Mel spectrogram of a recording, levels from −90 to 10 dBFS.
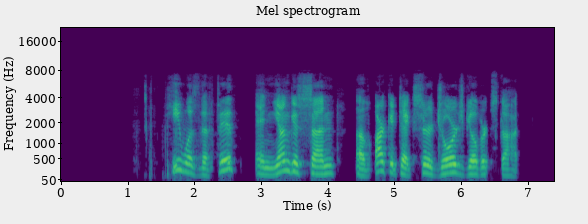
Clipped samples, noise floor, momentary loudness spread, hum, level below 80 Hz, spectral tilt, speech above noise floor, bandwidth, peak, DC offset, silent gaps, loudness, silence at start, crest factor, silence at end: under 0.1%; under -90 dBFS; 10 LU; none; -66 dBFS; -6 dB/octave; over 70 dB; 7.6 kHz; 0 dBFS; under 0.1%; 2.71-2.91 s, 4.27-4.40 s; -20 LUFS; 1.25 s; 20 dB; 0.55 s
